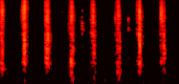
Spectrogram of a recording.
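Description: A deck of tarot cards being shuffled overhand, the packets of cards slapping together in a quick, uneven run of soft clicks, about four or five a second.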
